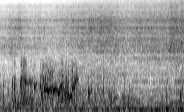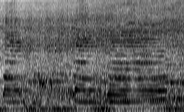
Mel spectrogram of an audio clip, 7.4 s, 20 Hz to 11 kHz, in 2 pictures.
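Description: Union Pacific GE AC44CW diesel locomotive's multi-note air horn sounding three blasts for the grade crossing, the last the longest, over the rising rumble of the approaching train.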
